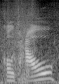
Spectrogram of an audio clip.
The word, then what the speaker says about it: Koh Tao: and as I said we are in Koh Tao which is how it's properly pronounced Thailand we got it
